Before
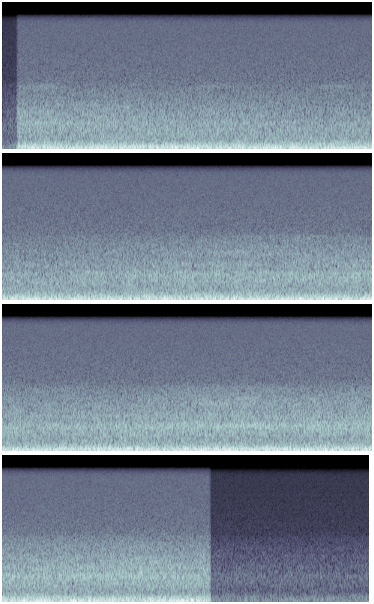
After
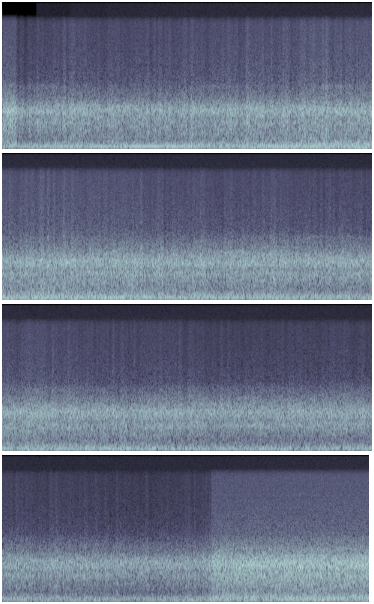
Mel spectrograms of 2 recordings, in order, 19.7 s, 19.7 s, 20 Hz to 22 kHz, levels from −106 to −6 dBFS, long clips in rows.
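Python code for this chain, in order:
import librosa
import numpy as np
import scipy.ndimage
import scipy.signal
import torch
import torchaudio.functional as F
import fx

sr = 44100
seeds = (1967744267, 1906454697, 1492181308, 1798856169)

y = scipy.signal.sosfilt(scipy.signal.butter(4, 78.0, 'highpass', fs=sr, output='sos'), x)
y = fx.peak_eq(y, sr, hz=1100.0, db=15.0, octaves=0.72)
y = fx.over_compress(y, sr, threshold_db=-34.0, ratio=-1.0)
y = fx.echo_crushed(y, sr, ms=454, feedback_pct=80, bits=9, wet_db=-9.5)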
